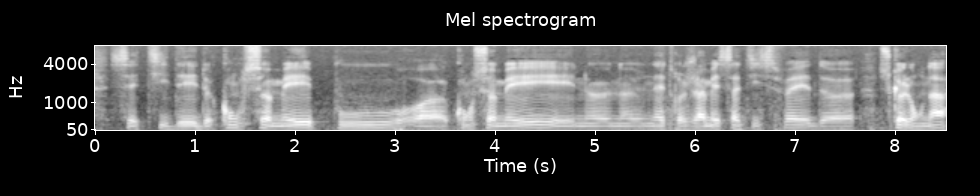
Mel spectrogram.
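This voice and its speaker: A dark, mellow tone at a very slow pace with monotone, flat intonation. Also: man, fairly low pitch for a man. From France, Paris. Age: 60s. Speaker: interview guest. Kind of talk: interview. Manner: hesitant, many fillers.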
